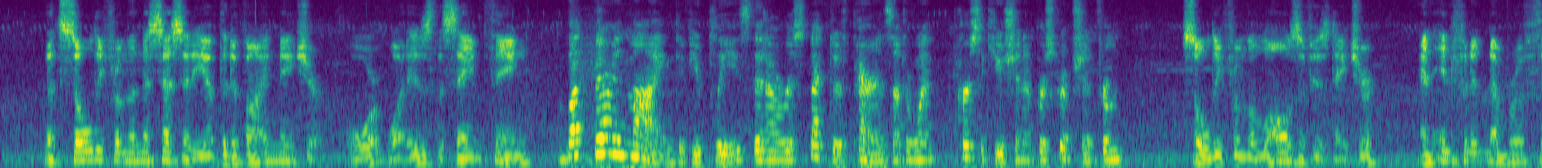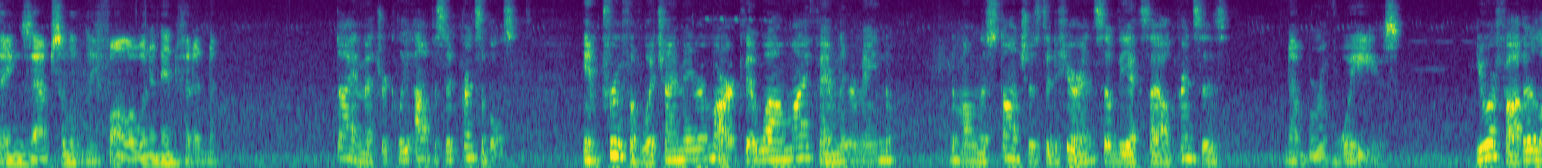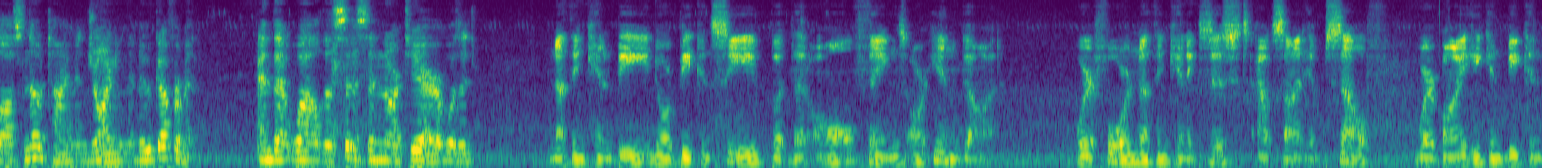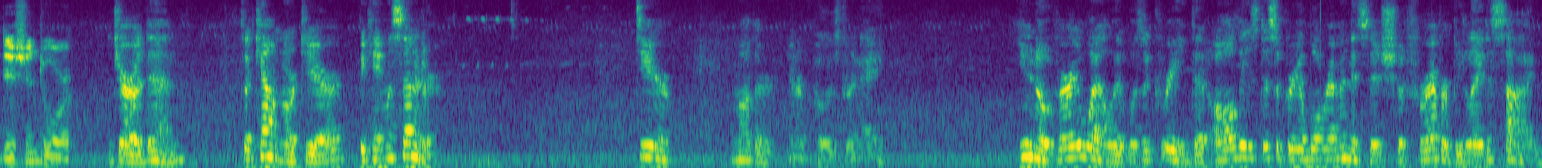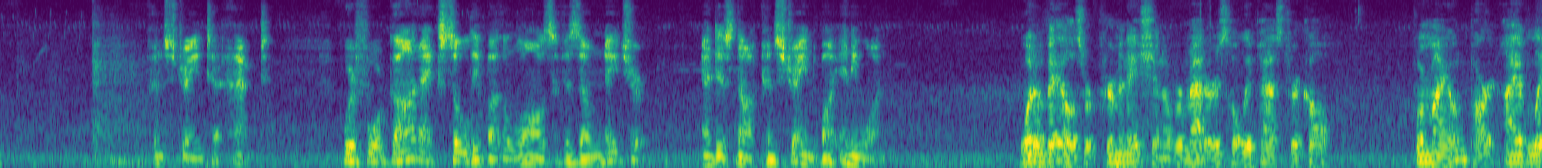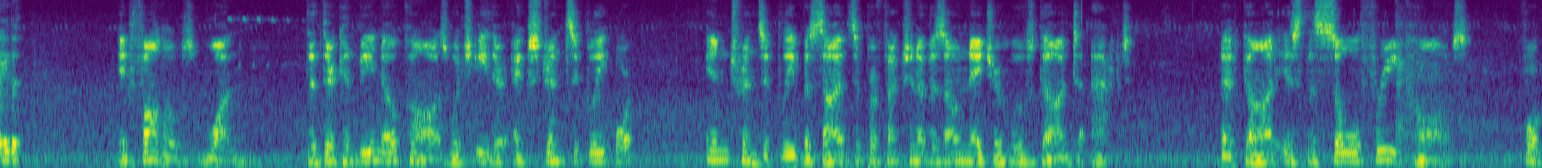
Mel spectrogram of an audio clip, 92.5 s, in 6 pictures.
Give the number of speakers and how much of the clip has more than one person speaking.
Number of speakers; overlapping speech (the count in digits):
2, no overlap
